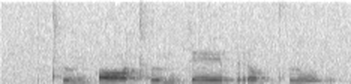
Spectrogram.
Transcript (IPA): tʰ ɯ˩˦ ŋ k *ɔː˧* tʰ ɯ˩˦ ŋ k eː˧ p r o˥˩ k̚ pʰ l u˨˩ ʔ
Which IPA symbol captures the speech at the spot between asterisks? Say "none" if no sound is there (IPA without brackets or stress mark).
ɔː˧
